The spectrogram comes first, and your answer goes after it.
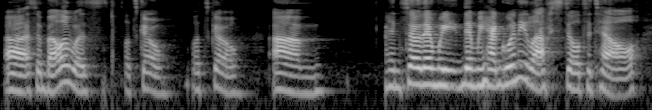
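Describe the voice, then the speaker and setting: A woman telling family stories in a casual conversational way, animated and expressive, acting out what each person said. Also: mid-range voice. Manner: animated, expressive, quick to act out dialogue. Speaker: mother sharing a family's mission call.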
